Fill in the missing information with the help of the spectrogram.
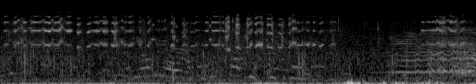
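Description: Rapid, rhythmic high-pitched chirping that pauses for about a second and then resumes, with a single low thud about three and a half seconds in.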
